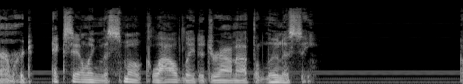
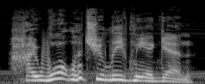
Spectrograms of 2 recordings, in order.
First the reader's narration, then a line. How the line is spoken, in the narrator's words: she sobbed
